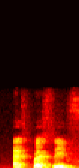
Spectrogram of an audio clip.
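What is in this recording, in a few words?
"ekspresif", Malay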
